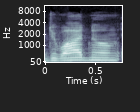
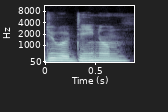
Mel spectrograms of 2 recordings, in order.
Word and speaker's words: duodenum: intestine called the duodenum now remember duodenum and duodenum these are terms you can use for this different textbooks use different pronunciations of it so I guess pick which one you like the best and in stick with that one so the the juices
